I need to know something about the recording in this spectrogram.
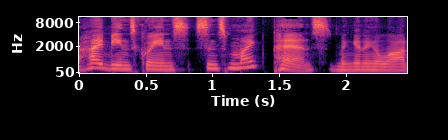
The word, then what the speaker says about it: Pence: I had discovered that kiddo thought that then vice president's last name was Pants, Mike Pants. So I very carefully worked with him. No, Pence. By the end of the conversation, my child had carefully updated his pronunciation, diligently switched to that short E, but now is calling him Mike Pencil.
